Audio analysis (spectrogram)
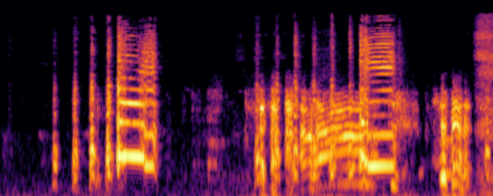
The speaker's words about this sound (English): It's a cockerel, yes, absolutely right, yes. Or a hen. Chicken, yeah.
